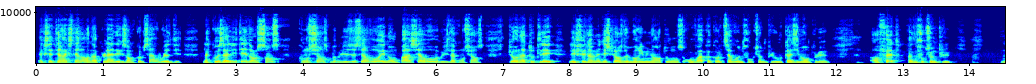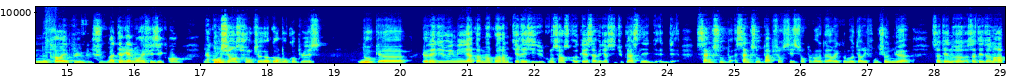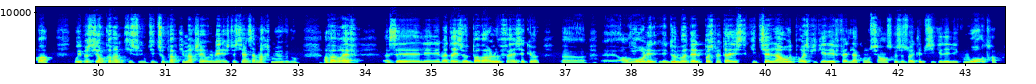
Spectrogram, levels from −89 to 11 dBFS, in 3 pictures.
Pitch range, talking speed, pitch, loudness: 135-185 Hz, 250 wpm, 150 Hz, -23 LUFS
